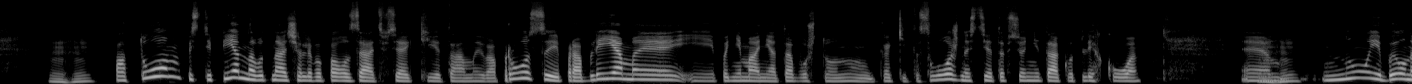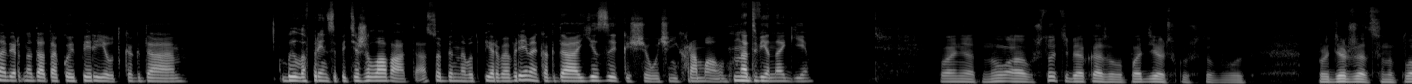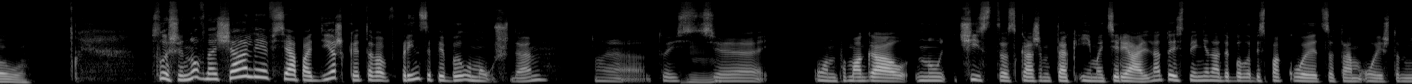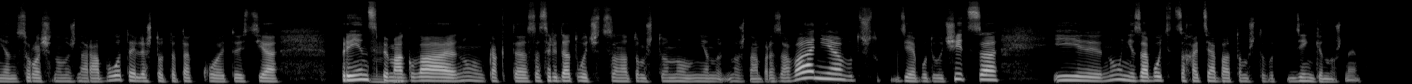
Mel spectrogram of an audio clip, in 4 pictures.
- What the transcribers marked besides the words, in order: none
- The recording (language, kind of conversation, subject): Russian, podcast, Когда вам пришлось начать всё с нуля, что вам помогло?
